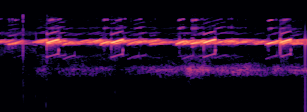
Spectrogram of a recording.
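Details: In early April, a dense, very loud chorus of male spring peepers calls to attract females at breeding pools. Piercing, upslurred peeps pile into a continuous high ringing, with fainter trills from other frogs underneath.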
